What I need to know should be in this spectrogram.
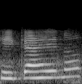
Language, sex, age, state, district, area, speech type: Marathi, female, 30-45, Maharashtra, Nagpur, urban, spontaneous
